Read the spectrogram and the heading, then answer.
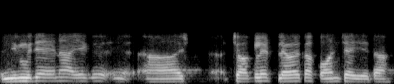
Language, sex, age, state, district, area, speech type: Hindi, male, 18-30, Rajasthan, Jodhpur, urban, conversation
